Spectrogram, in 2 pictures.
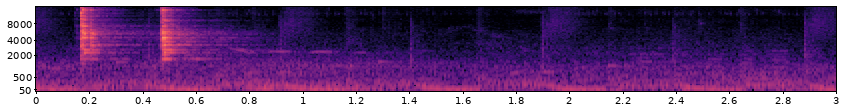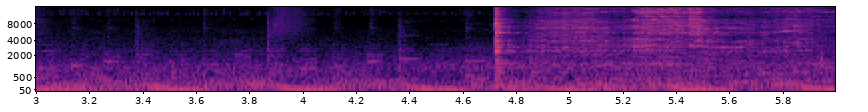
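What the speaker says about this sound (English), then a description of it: "For the next part, I'm gonna stir it up." A spoon stirs a play dough mix of flour and water in a bowl, with a few sharp clinks against the side and a soft steady scraping, over a low repeating background hum.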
